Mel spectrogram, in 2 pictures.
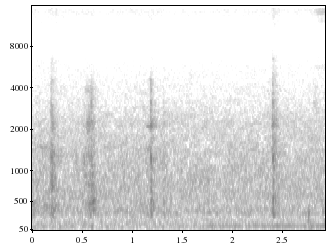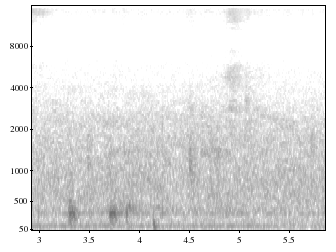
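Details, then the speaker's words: Holophane ARO 2 streetlight (abandoned since the 80s-90s) on BF250 ballast, 70 W sodium lamp with internal ignitor via E40-E27 adapter: faint, irregular soft ticks about every half second over a low hum as lamp strikes; ballast working, normal. "Et dès que la lampe s'amorce et qu'elle pète pas à la tronche, bah, c'est que le ballast fonctionne."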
